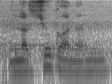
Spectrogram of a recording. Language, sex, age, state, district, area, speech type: Sindhi, male, 30-45, Madhya Pradesh, Katni, urban, spontaneous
